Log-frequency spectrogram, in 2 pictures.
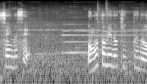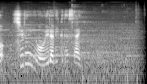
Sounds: underground, Vehicle, Rail transport, Human voice

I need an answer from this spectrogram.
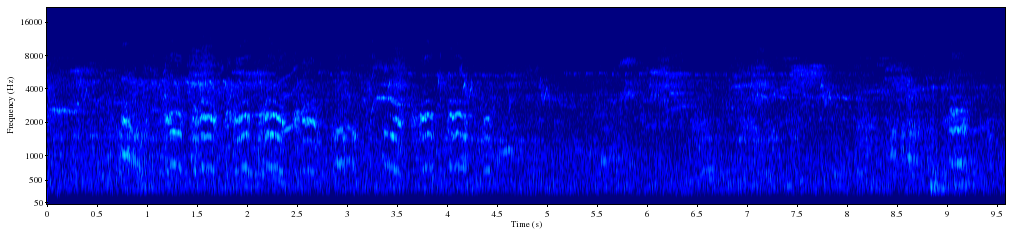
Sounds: Wild animals, Bird, Animal

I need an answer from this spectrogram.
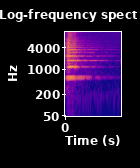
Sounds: Music, Musical instrument, Wind instrument

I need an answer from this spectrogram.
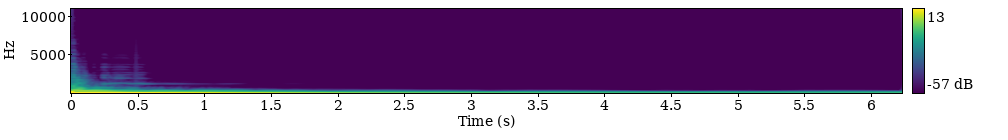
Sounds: Plucked string instrument, Guitar, Bass guitar, Music, Musical instrument

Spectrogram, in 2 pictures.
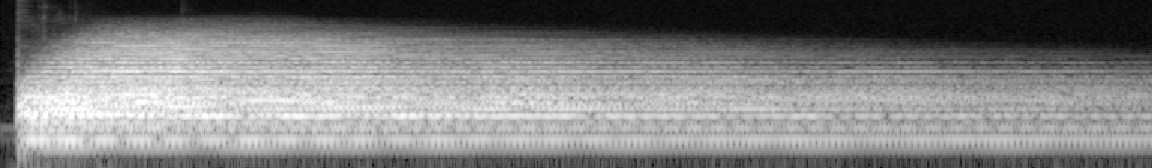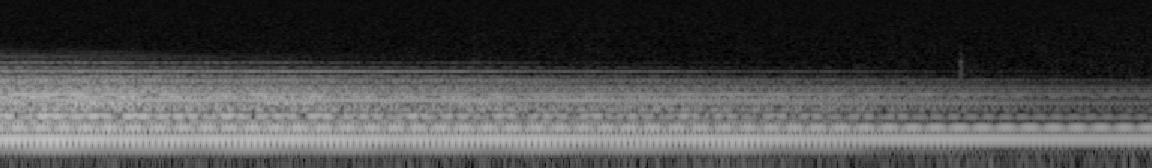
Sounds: Music, Percussion, Gong, Musical instrument

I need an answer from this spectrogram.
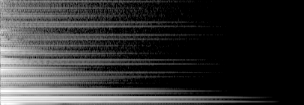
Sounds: Music, Musical instrument, Plucked string instrument, Acoustic guitar, Guitar

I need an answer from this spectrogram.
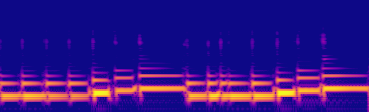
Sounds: Musical instrument, Music, Electric guitar, Guitar, Plucked string instrument

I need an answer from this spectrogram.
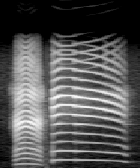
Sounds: Squeak

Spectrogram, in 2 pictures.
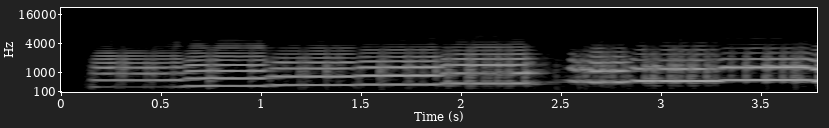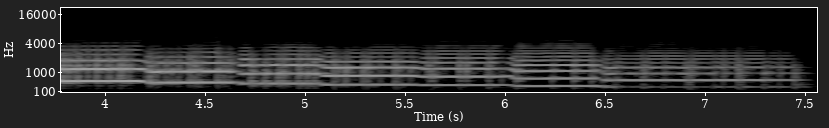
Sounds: Musical instrument, Brass instrument, Music, Trumpet

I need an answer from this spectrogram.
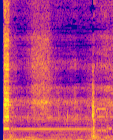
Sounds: Printer, Mechanisms

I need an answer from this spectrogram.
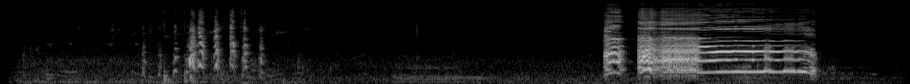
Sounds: livestock, rooster, Animal, Fowl

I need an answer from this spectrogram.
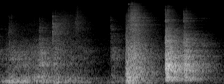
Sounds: home sounds, Drawer open or close

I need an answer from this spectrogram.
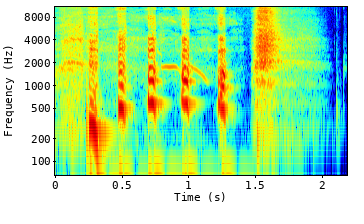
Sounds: Laughter, Giggle, Human voice

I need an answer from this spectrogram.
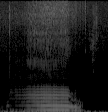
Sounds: Insect, Buzz, Animal, Wild animals

